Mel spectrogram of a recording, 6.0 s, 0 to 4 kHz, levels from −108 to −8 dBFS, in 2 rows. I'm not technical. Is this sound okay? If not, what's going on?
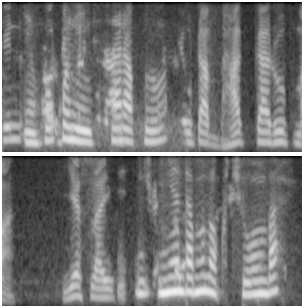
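No, not quite. From 0.37 to 1.58 s, around 1.74 to 1.87 s, and from 4.41 s to the end, the voice dips or cuts out. That's speech suppressed in double talk, likely the call's echo canceller muting the talker while the other person spoke. Around 0.58, 0.91, 1.36 and 1.61 s you catch faint scraps of the voice repeated about 0.16 s late. That's echo leak, likely where the loudspeaker's sound slipped back into the call.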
